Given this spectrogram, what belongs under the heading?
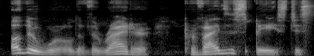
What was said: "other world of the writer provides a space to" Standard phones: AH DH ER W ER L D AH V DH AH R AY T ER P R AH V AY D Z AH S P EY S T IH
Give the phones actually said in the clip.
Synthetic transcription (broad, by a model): AH DH ER W ER L D AH V DH AH R AY T ER P R AH V AY D Z AH S P EY S T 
